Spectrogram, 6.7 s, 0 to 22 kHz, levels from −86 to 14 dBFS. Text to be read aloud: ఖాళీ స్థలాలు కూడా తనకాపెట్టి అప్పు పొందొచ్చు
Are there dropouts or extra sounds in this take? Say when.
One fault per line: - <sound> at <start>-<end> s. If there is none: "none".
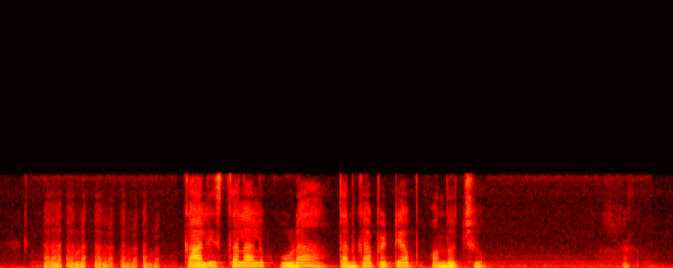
- laugh at 0.4-1.6 s
- laugh at 6.0-6.4 s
